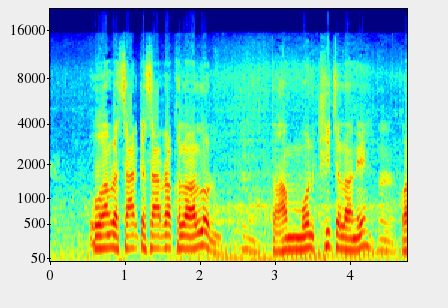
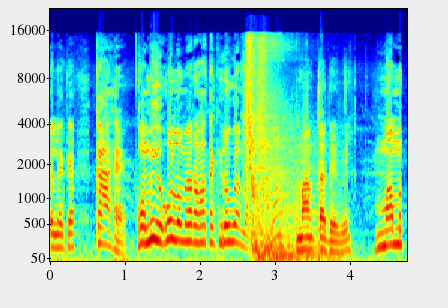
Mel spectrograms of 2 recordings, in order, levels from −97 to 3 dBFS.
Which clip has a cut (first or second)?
second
